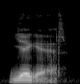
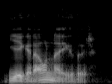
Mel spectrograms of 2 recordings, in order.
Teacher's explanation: that R at the end is devoiced, ég er. But in the next sentence, ég er ánægður, I am happy, ég er ánægður, the R is not going to be devoiced in the word er, because there's a word that comes after it, ég er ánægður.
